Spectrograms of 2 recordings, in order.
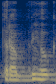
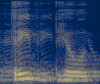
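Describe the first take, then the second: First: The first syllable has an 'a' vowel: tra. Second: The first syllable has an 'i' vowel: tri. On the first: The speaker calls it wrong. "त्रभ्यो कह देते हैं। तो ये त्रभ्यो नहीं है" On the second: The speaker calls it right. "त्रिभ्यो है"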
